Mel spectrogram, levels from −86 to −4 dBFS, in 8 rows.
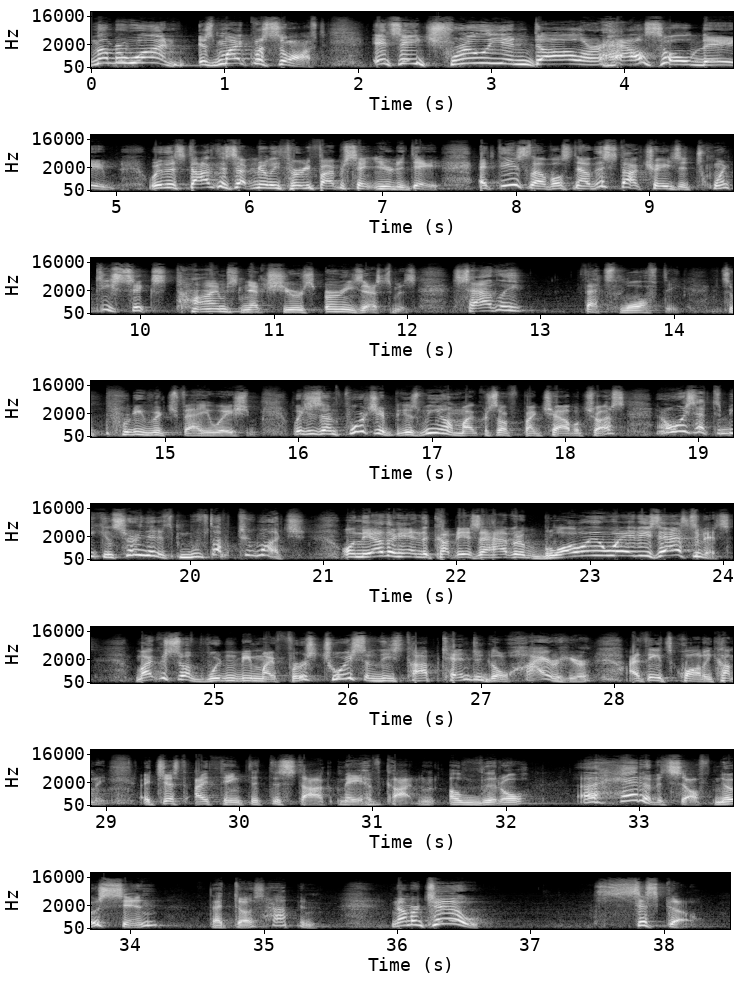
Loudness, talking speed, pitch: -14 LUFS, 185 wpm, 245 Hz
